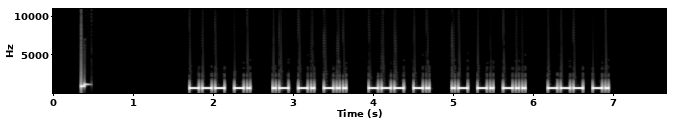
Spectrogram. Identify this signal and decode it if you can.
Morse code, heard as a keyed tone, about 30 wpm, 700 Hz. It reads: ON AND ON AND ON
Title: Sets of 5 Words Encore2 30wpm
